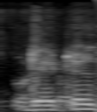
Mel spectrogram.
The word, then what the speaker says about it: debtors: B is silent here.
